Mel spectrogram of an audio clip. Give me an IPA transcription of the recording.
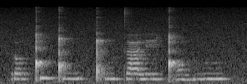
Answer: ɾ ɔ˨ ǃ i˦˨ ǃ ṳ˦ | ǃʼ u˨ t a˨ l e˨ ǃʼ ɔ̃˨ ɡʱ u˦

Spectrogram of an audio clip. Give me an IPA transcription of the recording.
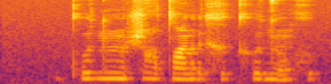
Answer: kʷʼ ə d ŋʷ ə̃ ʃ ɦ ə tˤ ẽ r x ə kʰ u d ũ x

